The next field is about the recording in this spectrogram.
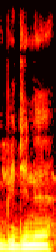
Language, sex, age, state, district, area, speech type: Bodo, male, 18-30, Assam, Udalguri, urban, spontaneous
